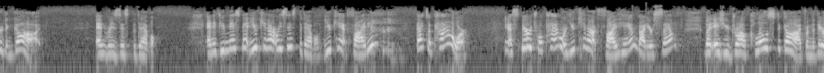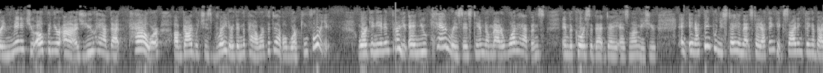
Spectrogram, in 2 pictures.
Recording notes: Recorded 10/7/1975 at Whitesburg Baptist Church.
